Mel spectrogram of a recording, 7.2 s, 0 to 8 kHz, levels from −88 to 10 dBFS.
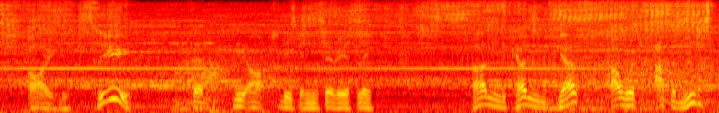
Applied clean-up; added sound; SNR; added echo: none; Engine; -2 dB; none.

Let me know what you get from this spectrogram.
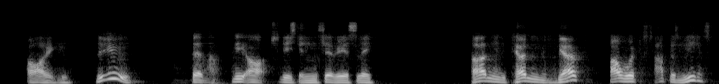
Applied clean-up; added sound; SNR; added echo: neural mask model DeepFilterNet 3.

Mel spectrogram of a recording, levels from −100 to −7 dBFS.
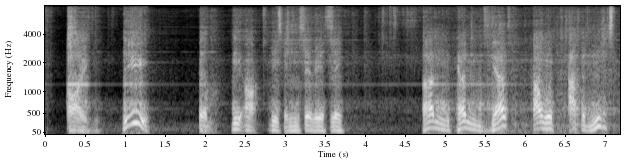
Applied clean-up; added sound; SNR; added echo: neural mask model RNNoise.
